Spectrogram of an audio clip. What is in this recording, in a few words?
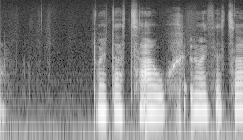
"tawch", Welsh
